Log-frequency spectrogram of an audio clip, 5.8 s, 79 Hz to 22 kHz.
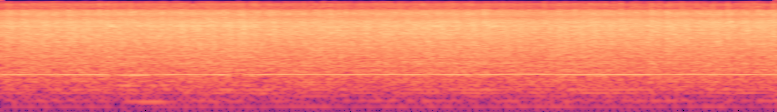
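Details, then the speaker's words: Bobcat 632 engine after the rebuild with a new piston and rings, valve cover, exhaust and spark plugs refitted: an even, steady idle with no puffing, ticking or missing, and nothing blowing by. Blow-by repair successful. "all right that sounds great nothing coming out of my cross animals"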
